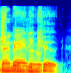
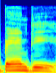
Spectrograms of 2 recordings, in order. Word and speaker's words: Bandicoot: i don't know why i'm saying bandy its bandicoot don't know why i'm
